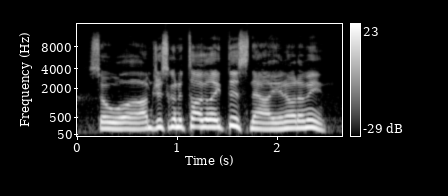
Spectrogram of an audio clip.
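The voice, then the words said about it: Tracy Morgan impression, New York Italian. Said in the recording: “you're just being a stereotype of an Italian guy in New York. ... I was going more for Tracy Morgan.”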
